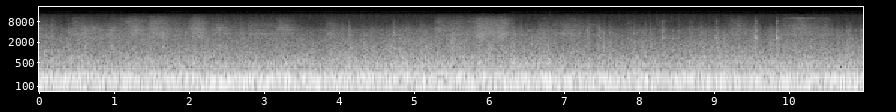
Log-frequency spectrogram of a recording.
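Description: EMD E8 diesel locomotives in Pennsylvania Railroad paint passing with a passenger train, each unit's twin 12-cylinder engines running steadily, with wheel clatter on the rails. The sound is loud and even throughout.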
